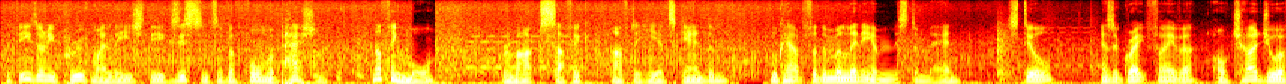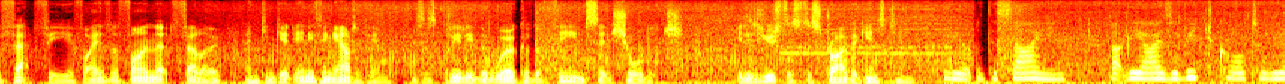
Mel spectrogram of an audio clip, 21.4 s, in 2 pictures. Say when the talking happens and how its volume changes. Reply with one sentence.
You can hear the talking from 0.0 to 21.3 s, at a steady volume.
